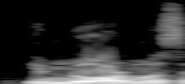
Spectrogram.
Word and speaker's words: enormous: point you have made enormous has three syllables e nor must but because the stress is on nor so he is hardly heard the listener hardly hurt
